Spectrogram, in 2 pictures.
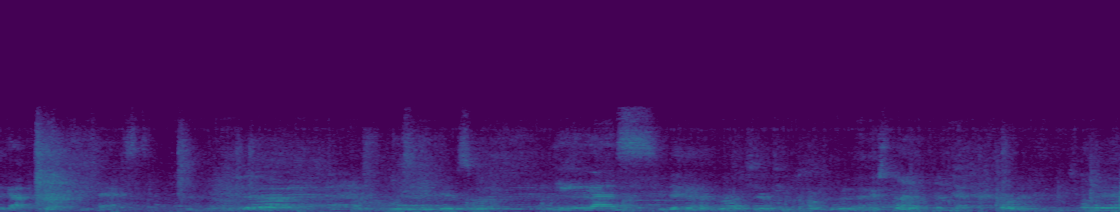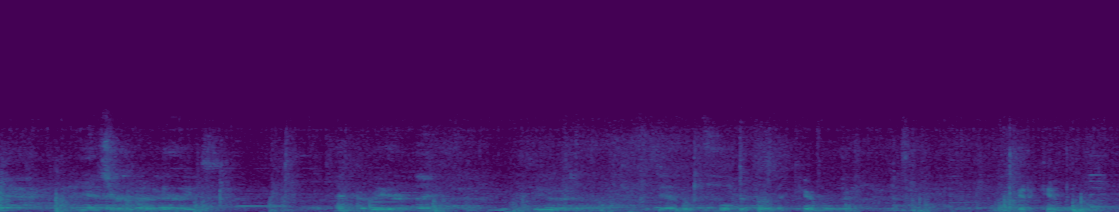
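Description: A man talks calmly into a microphone in an echoing hall.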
